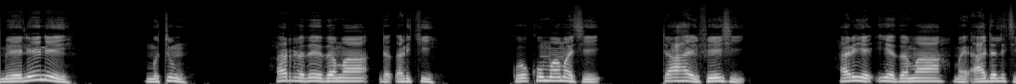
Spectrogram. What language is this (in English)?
Hausa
